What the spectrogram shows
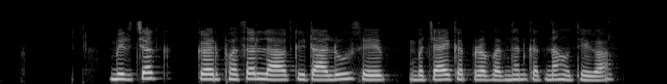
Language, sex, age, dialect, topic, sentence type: Chhattisgarhi, female, 56-60, Northern/Bhandar, agriculture, question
